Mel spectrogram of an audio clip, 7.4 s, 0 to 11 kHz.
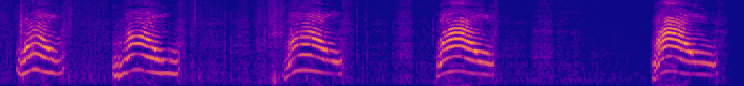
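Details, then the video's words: Domestic cat giving five clear, drawn-out meows, each rising then falling in pitch, separated by short silent pauses in a quiet setting. "30 minutes of Cats' Meow"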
